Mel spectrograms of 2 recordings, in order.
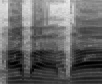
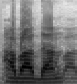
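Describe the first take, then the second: First: The word ends with a lengthened vowel, no n. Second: The word ends with a short vowel and n. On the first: The reader stops at this word. "আর যদি দম ফেলাই তাহলে এক আলিফ টানতে হবে" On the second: The reader continues without stopping. "যদি আমরা দম না ফেলাই তাহলে টানা যাবে না"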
